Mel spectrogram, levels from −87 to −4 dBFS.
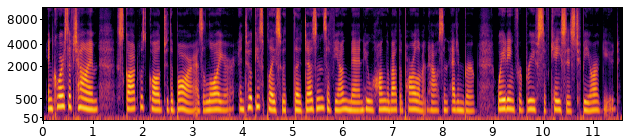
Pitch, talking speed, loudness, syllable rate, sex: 220 Hz, 200 wpm, -20 LUFS, 5.1 syllables/s, female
